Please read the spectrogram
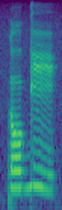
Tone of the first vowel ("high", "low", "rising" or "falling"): high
